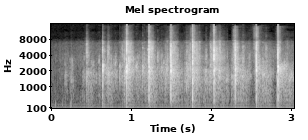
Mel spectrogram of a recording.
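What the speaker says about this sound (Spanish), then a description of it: "Le damos un aplauso, por favor." A small audience at a university coffee science talk claps after an interview, with distinct, separate hand claps in a fairly steady rhythm, close and moderately loud over a low electrical hum.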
